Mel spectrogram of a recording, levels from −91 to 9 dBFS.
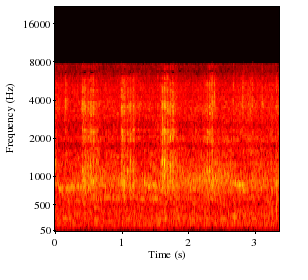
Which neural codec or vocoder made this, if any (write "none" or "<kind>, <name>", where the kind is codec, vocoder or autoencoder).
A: none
